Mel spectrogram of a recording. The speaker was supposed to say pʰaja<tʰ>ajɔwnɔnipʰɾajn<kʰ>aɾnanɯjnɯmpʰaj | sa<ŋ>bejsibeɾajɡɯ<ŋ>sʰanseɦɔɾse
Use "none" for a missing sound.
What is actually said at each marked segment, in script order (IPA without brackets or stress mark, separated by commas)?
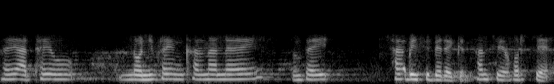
tʰ, kʰ, ŋ, n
